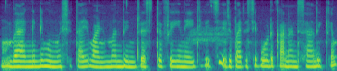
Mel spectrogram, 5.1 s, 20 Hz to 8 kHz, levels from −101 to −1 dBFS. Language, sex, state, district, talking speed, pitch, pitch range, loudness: Malayalam, female, Kerala, Kollam, 165 wpm, 225 Hz, 220-235 Hz, -16 LUFS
